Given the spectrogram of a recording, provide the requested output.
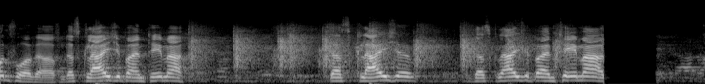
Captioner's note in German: Beifall bei der FDP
